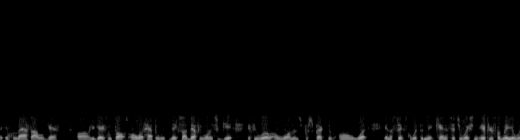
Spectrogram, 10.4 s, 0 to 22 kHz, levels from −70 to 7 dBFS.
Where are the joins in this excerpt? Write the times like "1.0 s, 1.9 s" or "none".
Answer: 8.2 s

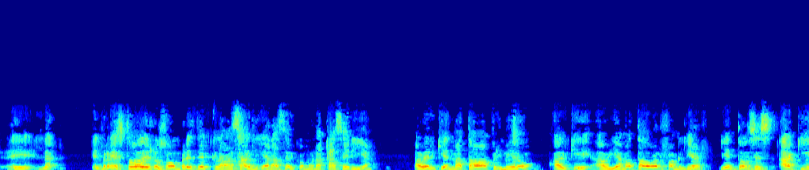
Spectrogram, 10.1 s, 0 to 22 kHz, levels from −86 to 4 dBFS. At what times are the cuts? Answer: 8.9 s

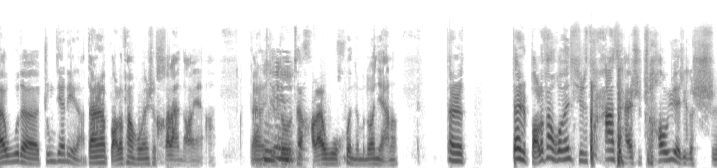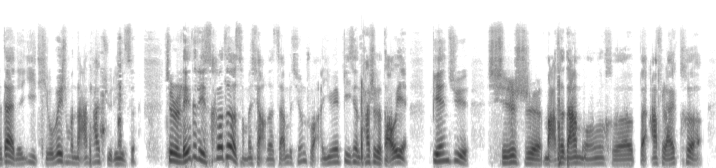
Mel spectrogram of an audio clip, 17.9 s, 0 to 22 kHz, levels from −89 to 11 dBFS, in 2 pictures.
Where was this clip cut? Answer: none

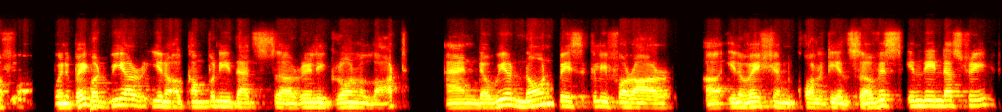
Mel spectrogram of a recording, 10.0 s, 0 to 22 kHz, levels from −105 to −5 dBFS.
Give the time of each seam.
0.9 s

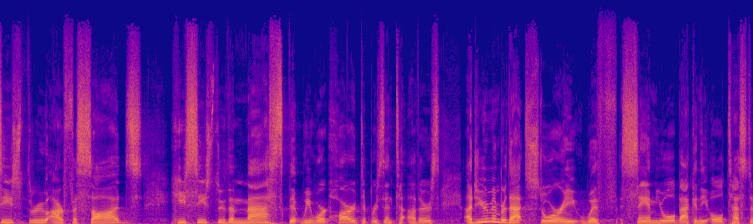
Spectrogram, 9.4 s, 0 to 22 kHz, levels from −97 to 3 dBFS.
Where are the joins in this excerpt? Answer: 4.1 s, 5.7 s, 7.7 s

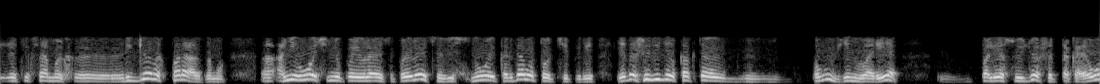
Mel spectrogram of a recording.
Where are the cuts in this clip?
none

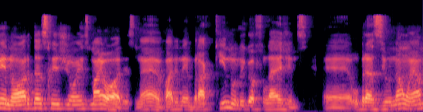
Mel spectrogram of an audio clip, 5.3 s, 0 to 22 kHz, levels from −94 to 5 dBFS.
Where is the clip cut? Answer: 1.7 s, 3.9 s

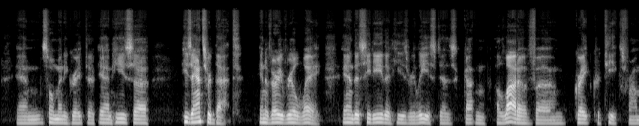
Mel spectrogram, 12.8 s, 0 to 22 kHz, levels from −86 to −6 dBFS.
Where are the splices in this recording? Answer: 1.9 s, 9.8 s

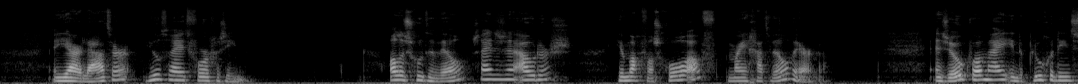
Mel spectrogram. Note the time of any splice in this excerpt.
1.4 s

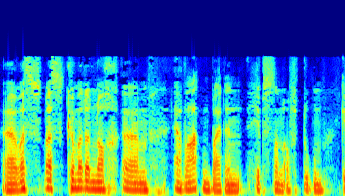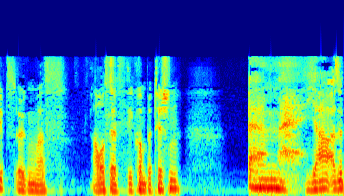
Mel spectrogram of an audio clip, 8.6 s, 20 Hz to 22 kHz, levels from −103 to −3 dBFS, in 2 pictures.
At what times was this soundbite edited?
none

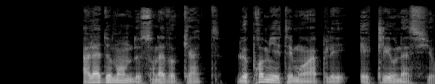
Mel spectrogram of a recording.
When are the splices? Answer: none

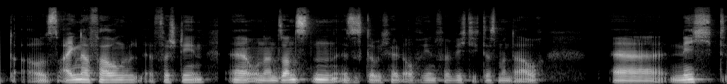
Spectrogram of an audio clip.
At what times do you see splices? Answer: 2.2 s

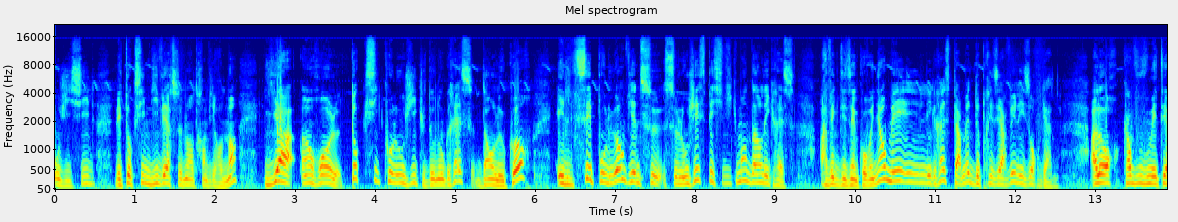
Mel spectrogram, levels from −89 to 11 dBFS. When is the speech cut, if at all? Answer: none

